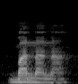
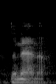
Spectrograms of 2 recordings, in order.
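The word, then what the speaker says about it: バナナ: For example, banana. Or as it would be pronounced, banana. The first character you see here is pronounced ba. The next two characters are pronounced na and na, respectively.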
